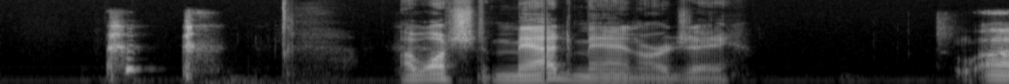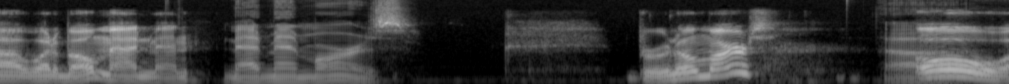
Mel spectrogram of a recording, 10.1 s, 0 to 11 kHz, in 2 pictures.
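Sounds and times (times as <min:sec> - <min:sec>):
person coughing: 0:00.5 - 0:01.2
speech: 0:02.0 - 0:03.8, 0:04.8 - 0:07.2, 0:08.2 - 0:10.0.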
